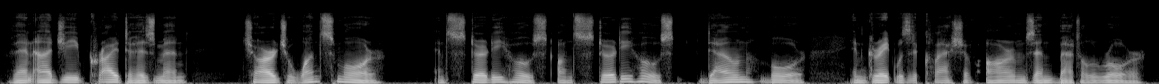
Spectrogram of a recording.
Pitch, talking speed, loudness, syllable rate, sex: 95 Hz, 140 wpm, -21 LUFS, 3.4 syllables/s, male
